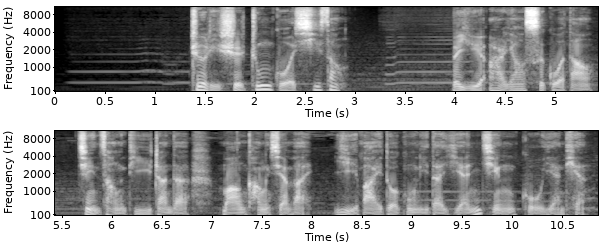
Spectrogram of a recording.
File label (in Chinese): 男 独白; 当家日记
